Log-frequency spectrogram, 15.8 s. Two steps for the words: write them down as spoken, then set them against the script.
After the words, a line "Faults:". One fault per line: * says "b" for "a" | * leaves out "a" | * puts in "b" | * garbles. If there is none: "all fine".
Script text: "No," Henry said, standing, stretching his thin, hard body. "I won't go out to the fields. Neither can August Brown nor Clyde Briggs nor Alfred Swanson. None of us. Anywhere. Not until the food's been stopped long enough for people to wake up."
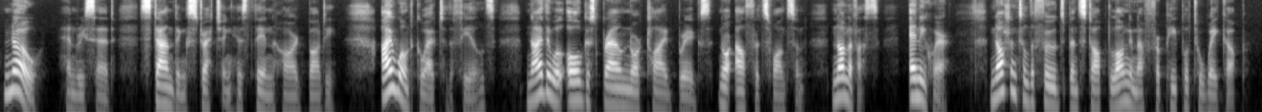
"No," Henry said, standing, stretching his thin, hard body. "I won't go out to the fields. Neither will August Brown nor Clyde Briggs nor Alfred Swanson. None of us. Anywhere. Not until the food's been stopped long enough for people to wake up."
Faults:
* says "will" for "can"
